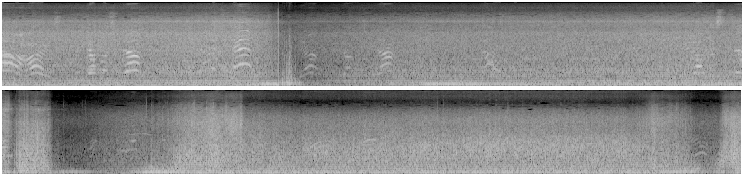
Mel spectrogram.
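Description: A woman screams and laughs excitedly.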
